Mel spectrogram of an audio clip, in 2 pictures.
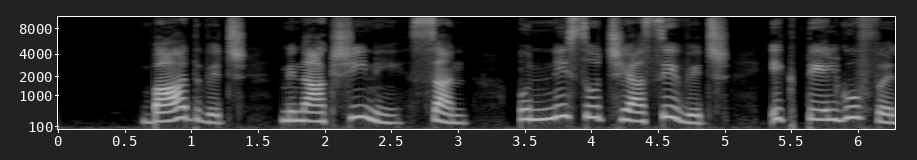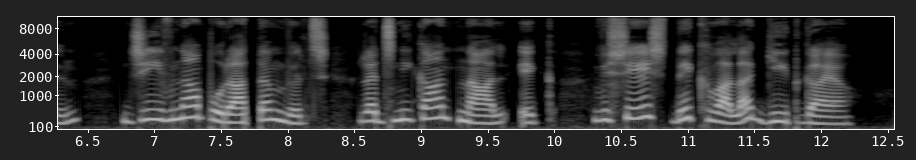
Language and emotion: Punjabi, neutral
